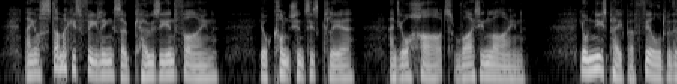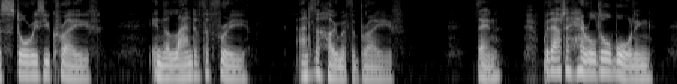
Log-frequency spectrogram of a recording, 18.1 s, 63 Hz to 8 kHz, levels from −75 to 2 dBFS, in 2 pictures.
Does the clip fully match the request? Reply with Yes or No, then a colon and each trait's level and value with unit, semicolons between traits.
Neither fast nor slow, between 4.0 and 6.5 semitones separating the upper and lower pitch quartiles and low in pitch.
Yes: average, 150 wpm; average, 4.3 semitones; low, 100 Hz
